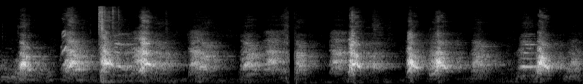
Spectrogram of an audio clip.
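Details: Indoor kitchen recording of Cavalier King Charles Spaniels on a cloudy Monday morning: steady, insistent barking, a bark about every half second, each bright and mid-pitched, with some overlapping yips.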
